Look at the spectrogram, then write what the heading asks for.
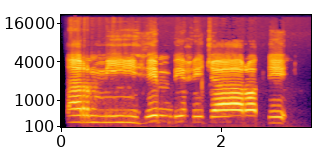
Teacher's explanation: mim mati dibaca samar dengan gunah karena bertemu huruf ba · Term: ikfa safawi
